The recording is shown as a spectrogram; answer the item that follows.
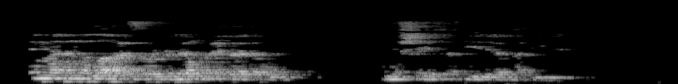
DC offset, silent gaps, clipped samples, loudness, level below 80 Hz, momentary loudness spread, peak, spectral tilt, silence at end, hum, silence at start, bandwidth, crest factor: under 0.1%; 3.26-3.41 s, 3.51-3.64 s, 3.75-3.80 s; under 0.1%; -21 LUFS; -72 dBFS; 15 LU; -2 dBFS; -5.5 dB/octave; 1.05 s; none; 0.3 s; 8 kHz; 18 dB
